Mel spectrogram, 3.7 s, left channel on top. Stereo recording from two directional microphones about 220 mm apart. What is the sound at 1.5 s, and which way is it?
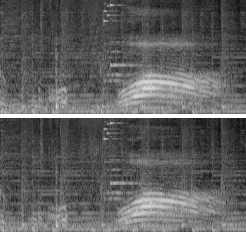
Music, centre (ahead or behind).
